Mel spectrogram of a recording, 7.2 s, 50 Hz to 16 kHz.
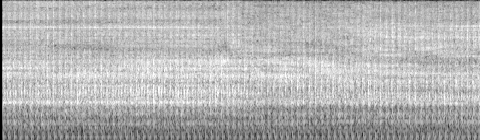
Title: vespa lt 125 started making a rattling noise after sitting for a few months.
